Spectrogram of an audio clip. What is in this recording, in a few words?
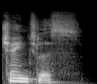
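"changeless", British English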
